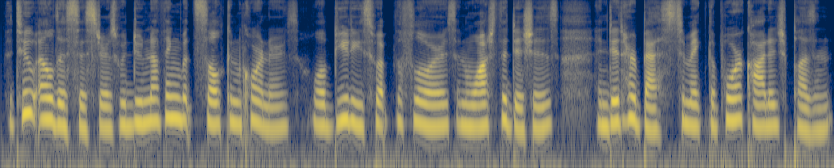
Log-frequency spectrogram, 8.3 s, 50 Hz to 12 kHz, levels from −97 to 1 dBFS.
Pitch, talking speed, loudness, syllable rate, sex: 205 Hz, 215 wpm, -19 LUFS, 5.2 syllables/s, female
